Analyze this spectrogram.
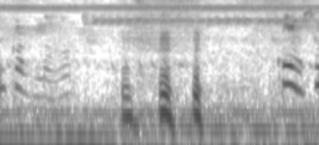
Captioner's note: chuckles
